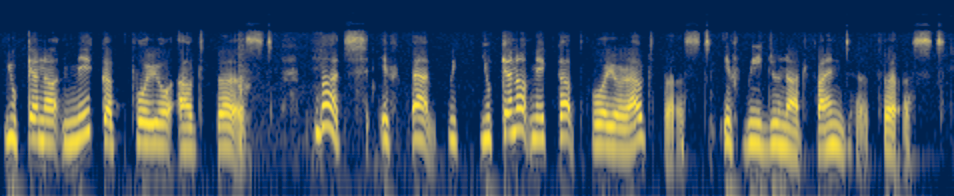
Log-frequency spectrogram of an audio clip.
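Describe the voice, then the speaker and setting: An earnest zebra healer, acted by a woman, speaks in a mellow, soft-toned voice with formal, measured phrasing. She sounds wise and concerned, a cartoon-style audio story character on a dry, dull recording. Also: medium pitch, animated, no room sound. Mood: concerned, urging.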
